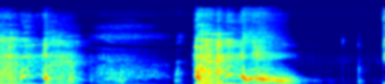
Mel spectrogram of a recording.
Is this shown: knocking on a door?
no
